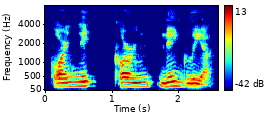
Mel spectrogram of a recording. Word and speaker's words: Corniglia: Corniglia. Part of my pronunciation.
